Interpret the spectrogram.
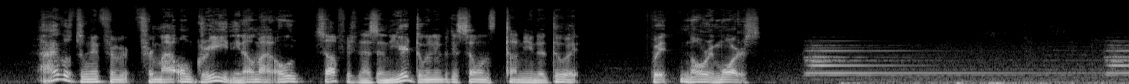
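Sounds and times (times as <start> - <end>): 
speech: 0.5 - 5.9, 6.5 - 7.7
church bells ringing: 8.0 - 11.2.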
